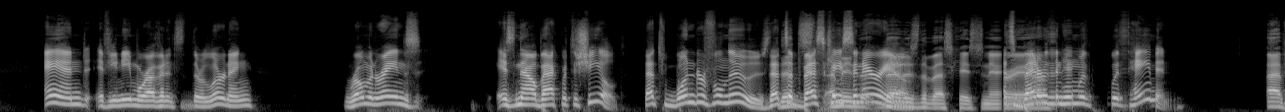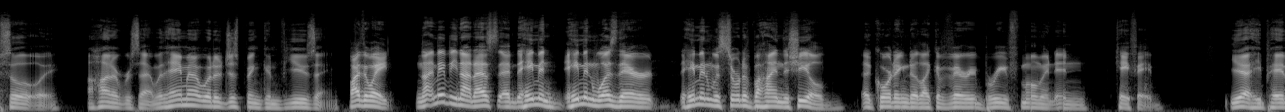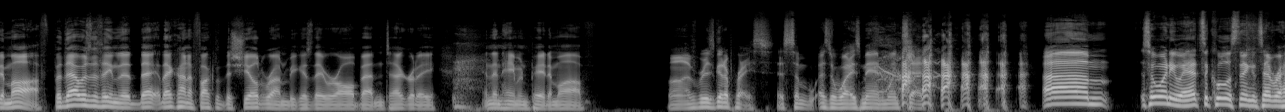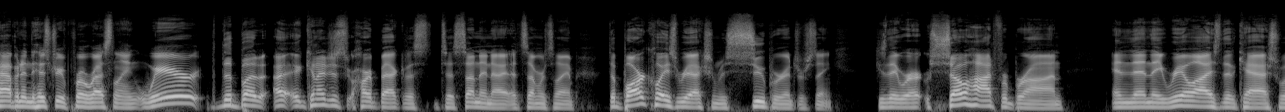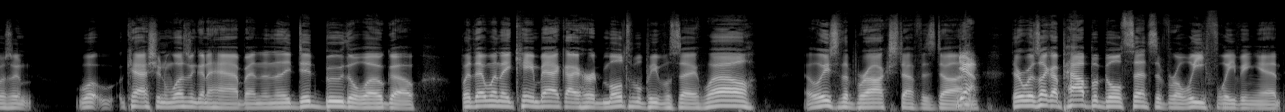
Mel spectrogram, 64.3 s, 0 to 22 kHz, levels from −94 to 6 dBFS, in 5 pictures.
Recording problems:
choppy; very; from 9.5 to 12 s and at 23 s; 12% of the speech affected

